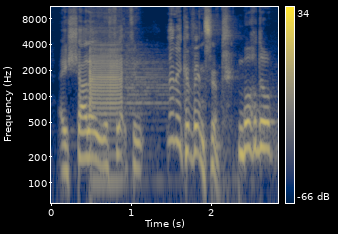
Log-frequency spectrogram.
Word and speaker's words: Bordeaux: Bordeaux. It is Bordeaux, yes, with much better French pronunciation than me.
